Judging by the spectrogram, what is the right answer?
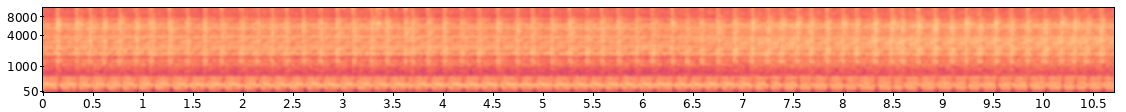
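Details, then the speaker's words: Carbureted RT motorcycle just revived, leaking fuel petcock: busy, slightly lumpy idle that won't rise, won't take throttle; owner suspects carburetor needle misaligned with its hole when reassembled. "I say it's not running right, it won't take the gas."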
